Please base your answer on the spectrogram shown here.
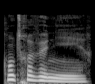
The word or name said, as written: contrevenir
